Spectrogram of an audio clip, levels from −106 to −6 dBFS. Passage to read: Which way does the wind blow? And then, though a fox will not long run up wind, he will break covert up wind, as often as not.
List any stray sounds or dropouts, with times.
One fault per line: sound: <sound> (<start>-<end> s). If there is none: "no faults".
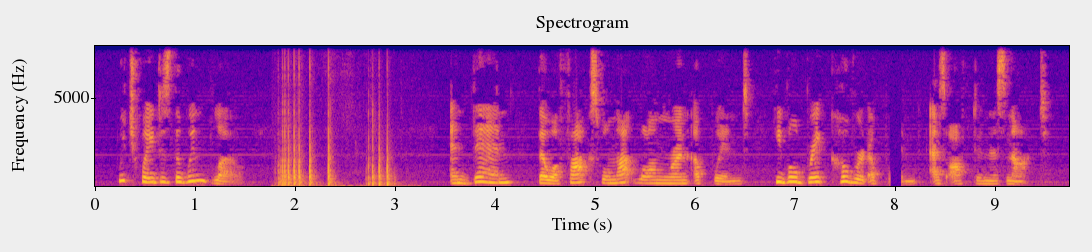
sound: squeak (1.8-3.3 s)
sound: dropout (7.9-8.1 s)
